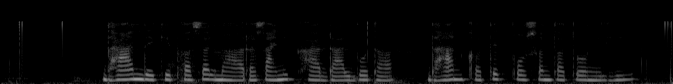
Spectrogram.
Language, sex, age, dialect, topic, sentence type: Chhattisgarhi, female, 18-24, Northern/Bhandar, agriculture, question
